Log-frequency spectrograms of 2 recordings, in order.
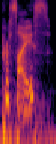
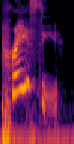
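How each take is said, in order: First: It is said like the English word precise. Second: It is said with a final ee sound, pray-see. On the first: The speaker calls it wrong. "Is it just like precise?" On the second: The speaker calls it right. "Oh, précis"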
